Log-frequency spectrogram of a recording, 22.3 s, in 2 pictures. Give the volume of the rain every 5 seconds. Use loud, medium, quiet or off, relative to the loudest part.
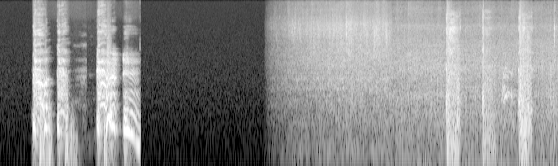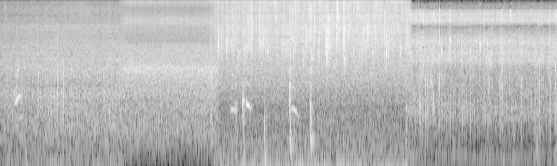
off, medium, loud, loud, loud.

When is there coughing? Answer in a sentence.
You can hear the coughing from 0.7 to 2.9 s, from 8.9 to 11.1 s and from 15.8 to 17.6 s.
